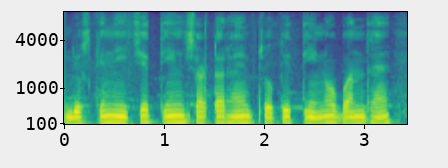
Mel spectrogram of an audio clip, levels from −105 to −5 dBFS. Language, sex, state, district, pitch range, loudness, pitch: Hindi, male, Jharkhand, Garhwa, 110-120 Hz, -15 LUFS, 115 Hz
